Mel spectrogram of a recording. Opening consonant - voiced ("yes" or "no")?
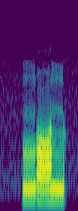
yes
